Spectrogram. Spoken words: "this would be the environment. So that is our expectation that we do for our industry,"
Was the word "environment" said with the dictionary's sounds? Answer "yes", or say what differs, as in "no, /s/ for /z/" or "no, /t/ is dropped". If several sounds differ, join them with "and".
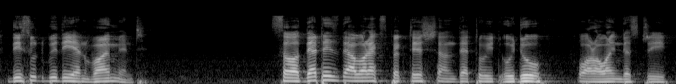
no, /ɹ/ is dropped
